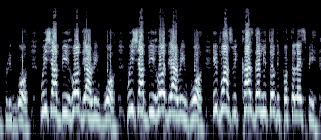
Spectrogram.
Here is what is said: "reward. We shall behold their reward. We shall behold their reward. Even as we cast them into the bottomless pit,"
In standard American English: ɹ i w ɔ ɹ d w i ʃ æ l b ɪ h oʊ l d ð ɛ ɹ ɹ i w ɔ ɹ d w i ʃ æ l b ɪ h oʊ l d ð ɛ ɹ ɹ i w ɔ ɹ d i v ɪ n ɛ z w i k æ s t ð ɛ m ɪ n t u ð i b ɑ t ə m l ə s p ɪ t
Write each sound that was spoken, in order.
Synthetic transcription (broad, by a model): ɹ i w ɔ d w i ʃ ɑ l b ɪ h oʊ l d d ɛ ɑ ɹ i w ɔ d w i ʃ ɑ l b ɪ h oʊ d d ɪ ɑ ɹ ɹ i w ɔ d i v ɪ n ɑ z w i k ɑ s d ɛ m ɪ n t u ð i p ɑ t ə l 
